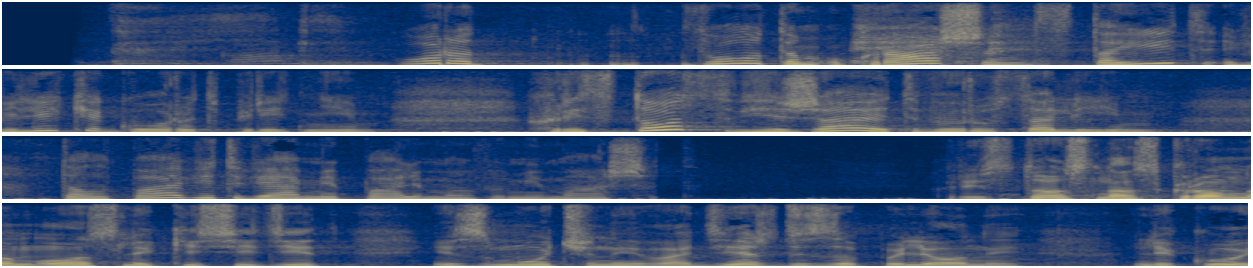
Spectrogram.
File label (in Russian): Декламация; Пасхальные Собрания Ташкент-2009; Вербное Воскресение - Утро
